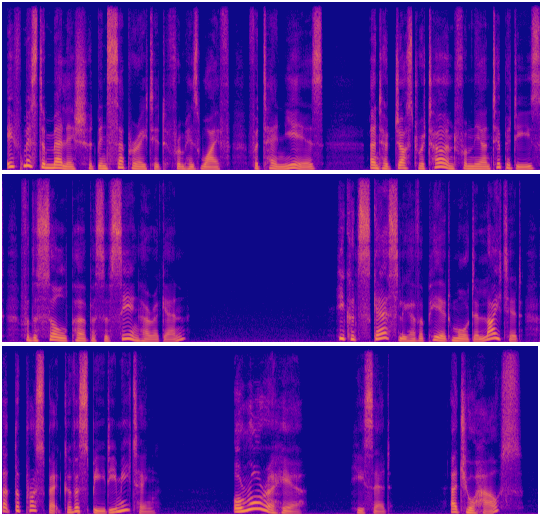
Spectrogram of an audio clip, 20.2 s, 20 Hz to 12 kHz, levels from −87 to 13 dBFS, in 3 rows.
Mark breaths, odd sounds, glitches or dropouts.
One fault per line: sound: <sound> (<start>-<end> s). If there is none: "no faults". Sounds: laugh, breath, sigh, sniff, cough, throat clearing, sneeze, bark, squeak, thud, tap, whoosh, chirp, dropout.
no faults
